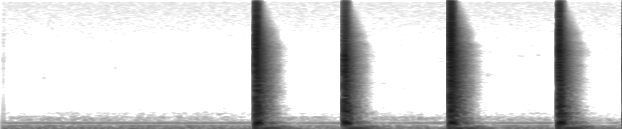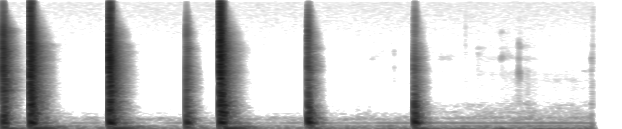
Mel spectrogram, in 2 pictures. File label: a giant hammer pounding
